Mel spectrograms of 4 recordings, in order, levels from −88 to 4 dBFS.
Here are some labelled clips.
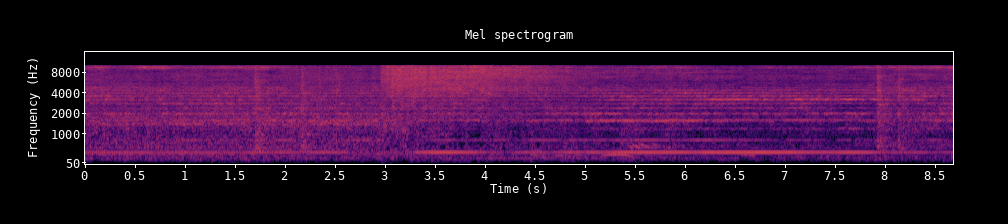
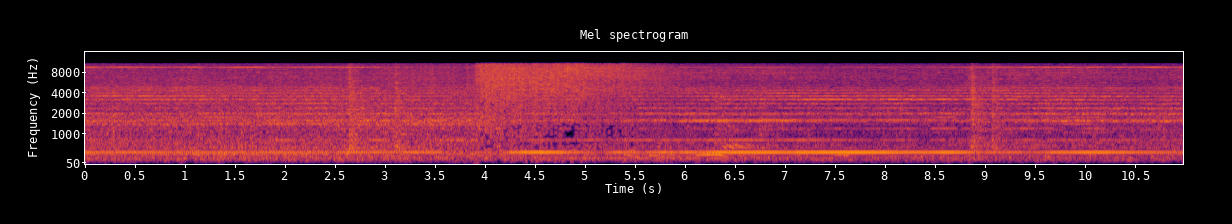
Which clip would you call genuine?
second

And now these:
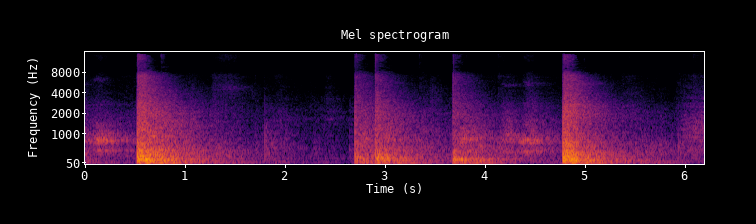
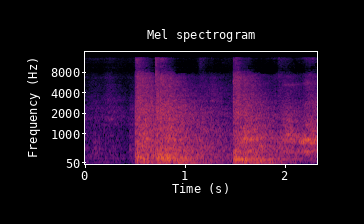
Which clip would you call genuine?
first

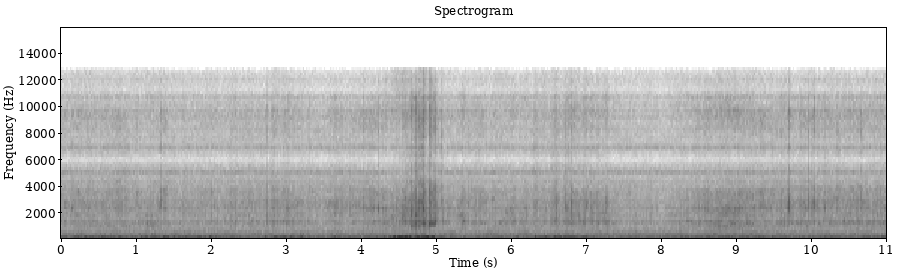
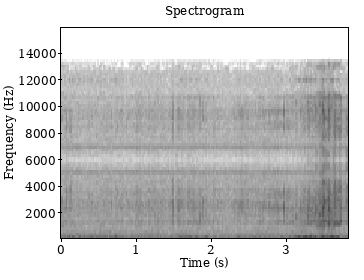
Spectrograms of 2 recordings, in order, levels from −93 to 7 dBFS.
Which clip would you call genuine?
second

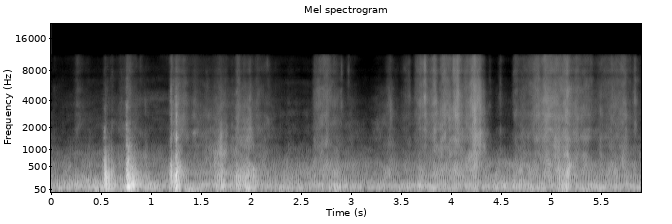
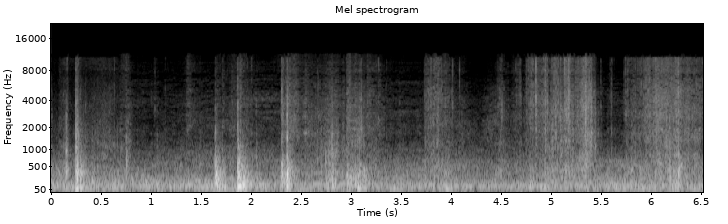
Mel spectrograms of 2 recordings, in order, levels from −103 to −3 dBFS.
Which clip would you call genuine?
second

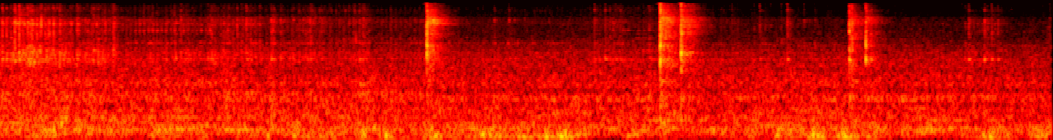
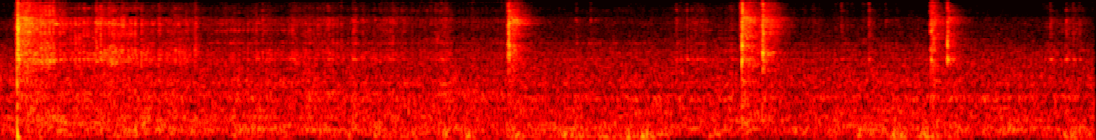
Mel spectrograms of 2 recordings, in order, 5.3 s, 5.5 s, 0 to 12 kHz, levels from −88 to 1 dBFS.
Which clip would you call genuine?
first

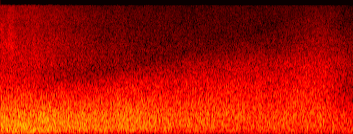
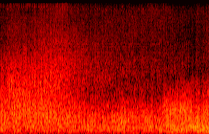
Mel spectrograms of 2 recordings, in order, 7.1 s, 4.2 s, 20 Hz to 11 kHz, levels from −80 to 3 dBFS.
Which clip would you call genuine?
first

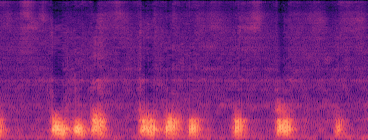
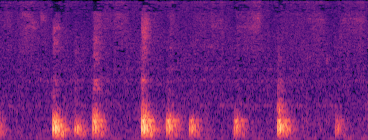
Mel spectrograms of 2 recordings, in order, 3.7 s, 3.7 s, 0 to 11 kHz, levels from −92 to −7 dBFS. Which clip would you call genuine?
second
